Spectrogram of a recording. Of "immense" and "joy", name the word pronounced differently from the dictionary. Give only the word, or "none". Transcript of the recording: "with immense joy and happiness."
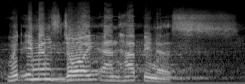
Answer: none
